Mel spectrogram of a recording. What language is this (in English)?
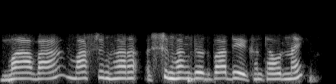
Bodo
